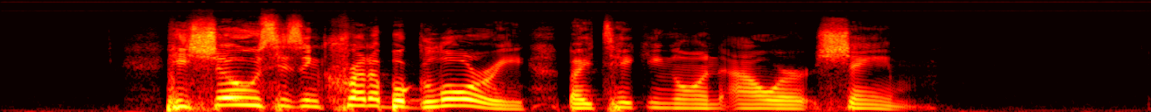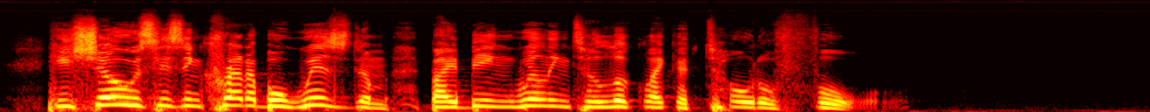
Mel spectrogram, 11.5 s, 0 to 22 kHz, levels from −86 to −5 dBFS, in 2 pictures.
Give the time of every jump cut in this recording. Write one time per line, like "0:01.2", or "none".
none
